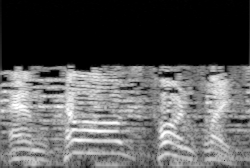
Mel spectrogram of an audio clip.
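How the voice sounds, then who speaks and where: An American man announces in old radio style, polished and emphatic. His high voice swings widely over a dull vintage recording. It is a scripted, showmanlike read. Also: very animated, slow pace, over music.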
